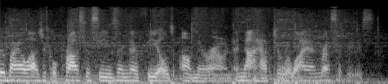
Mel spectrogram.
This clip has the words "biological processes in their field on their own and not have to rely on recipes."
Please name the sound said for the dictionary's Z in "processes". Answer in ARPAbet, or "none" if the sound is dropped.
Z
